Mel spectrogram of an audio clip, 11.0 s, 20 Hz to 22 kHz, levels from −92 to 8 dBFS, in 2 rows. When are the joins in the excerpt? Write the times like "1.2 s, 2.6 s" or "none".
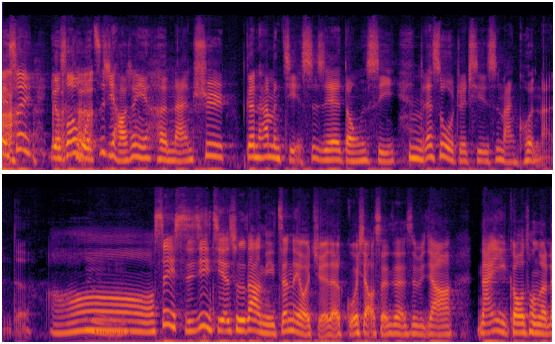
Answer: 4.2 s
